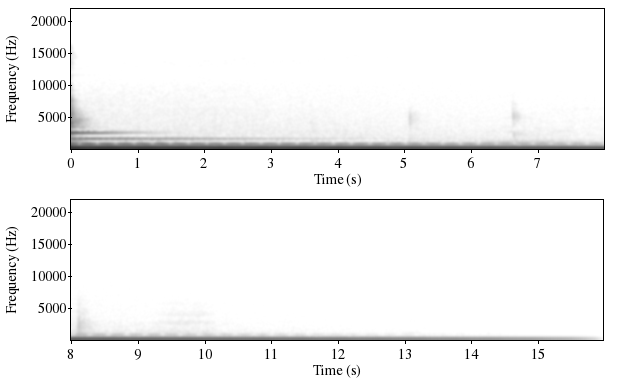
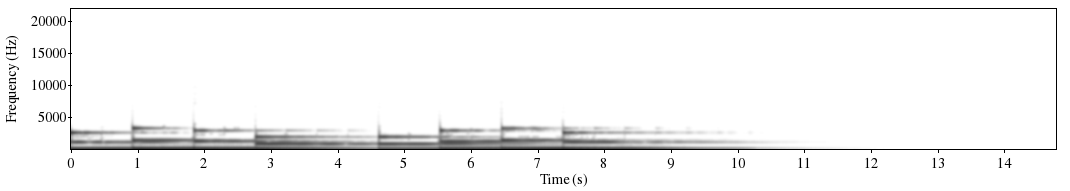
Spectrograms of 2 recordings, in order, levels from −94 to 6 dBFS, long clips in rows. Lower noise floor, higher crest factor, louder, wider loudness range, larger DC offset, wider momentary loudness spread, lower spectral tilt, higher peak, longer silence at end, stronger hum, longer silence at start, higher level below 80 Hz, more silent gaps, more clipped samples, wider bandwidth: second, -67 dBFS vs under -90 dBFS; first, 22 dB vs 16 dB; second, -20 LUFS vs -15 LUFS; first, 22 LU vs 8 LU; neither; first, 23 LU vs 12 LU; first, -8.5 dB/octave vs -5.5 dB/octave; about the same, 0 dBFS vs 0 dBFS; second, 2.7 s vs 5.25 s; neither; about the same, 0 s vs 0 s; second, -66 dBFS vs -50 dBFS; neither; neither; second, 2.8 kHz vs 3.8 kHz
